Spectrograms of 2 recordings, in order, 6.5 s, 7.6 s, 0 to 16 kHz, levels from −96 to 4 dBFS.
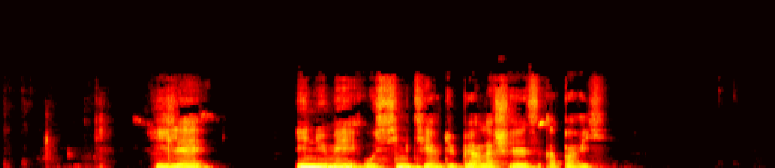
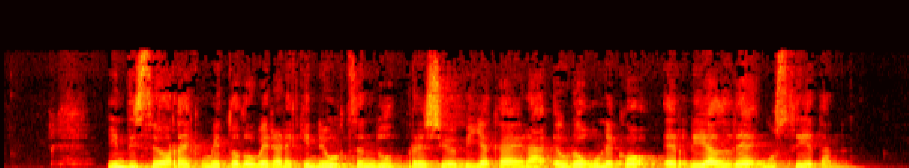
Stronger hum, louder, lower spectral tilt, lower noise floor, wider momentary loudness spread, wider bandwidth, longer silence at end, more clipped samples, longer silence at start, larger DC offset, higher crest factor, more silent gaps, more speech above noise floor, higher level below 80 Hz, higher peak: neither; about the same, -18 LUFS vs -20 LUFS; about the same, -6 dB/octave vs -6.5 dB/octave; first, under -90 dBFS vs -59 dBFS; first, 15 LU vs 6 LU; second, 9 kHz vs 11.5 kHz; first, 1.5 s vs 0.45 s; neither; first, 1.3 s vs 0.9 s; neither; about the same, 18 dB vs 16 dB; neither; first, over 73 dB vs 40 dB; first, -48 dBFS vs -64 dBFS; about the same, -2 dBFS vs -4 dBFS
